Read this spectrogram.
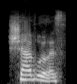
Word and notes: Shavuoth: Indian

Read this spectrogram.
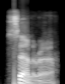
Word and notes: cellarer: British English

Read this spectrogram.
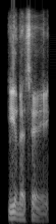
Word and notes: unity: British English

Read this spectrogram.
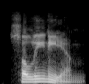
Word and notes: selenium: American English

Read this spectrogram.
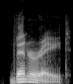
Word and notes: venerate: American English

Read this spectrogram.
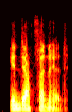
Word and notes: indefinite: American English

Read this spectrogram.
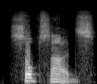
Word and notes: soapsuds: American English

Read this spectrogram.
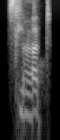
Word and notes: slut: Indian

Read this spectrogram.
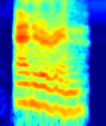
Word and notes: aneurin: Indian

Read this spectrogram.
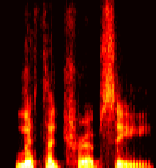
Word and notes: lithotripsy: American English

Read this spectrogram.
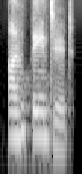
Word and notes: unpainted: Indian

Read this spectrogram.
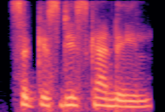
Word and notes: succès de scandale: Indian

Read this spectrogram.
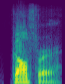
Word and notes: golfer: American English

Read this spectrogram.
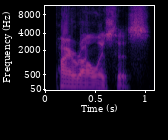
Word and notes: pyrolysis: American English

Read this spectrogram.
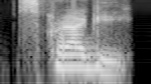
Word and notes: scraggy: Indian

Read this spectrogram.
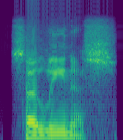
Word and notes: silenus: American English

